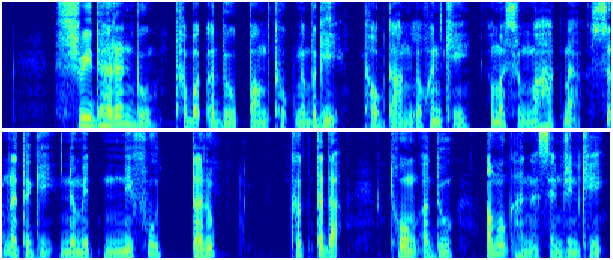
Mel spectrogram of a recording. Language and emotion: Manipuri, neutral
